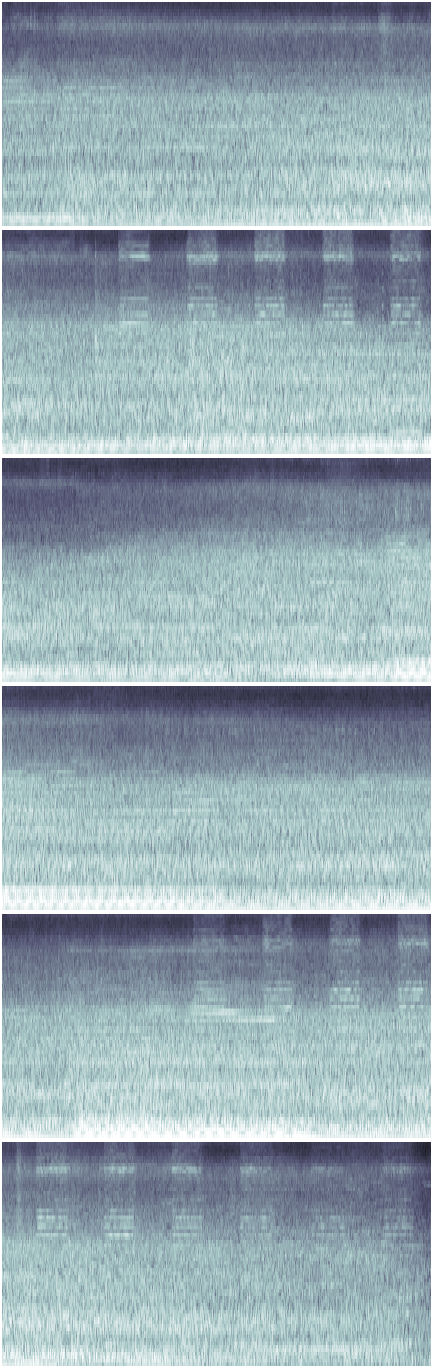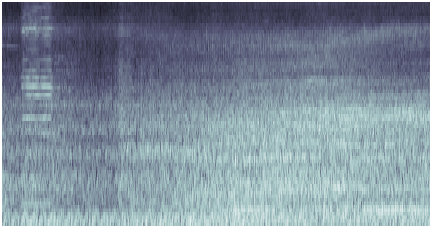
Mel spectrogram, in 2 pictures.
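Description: Diesel engines of a TATA Hitachi tracked excavator and a JCB backhoe loader running while digging and pushing earth, a steady heavy engine note whose revs drop a little after twenty seconds in. Two runs of sharp, evenly spaced high ticks, about two a second, sound over it.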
